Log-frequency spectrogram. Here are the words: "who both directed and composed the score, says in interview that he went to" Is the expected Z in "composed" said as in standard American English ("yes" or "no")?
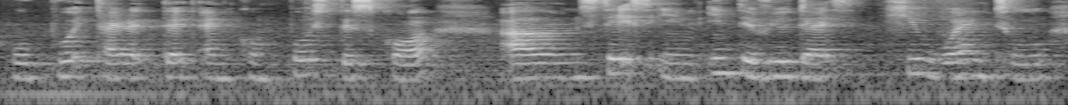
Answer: no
